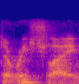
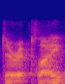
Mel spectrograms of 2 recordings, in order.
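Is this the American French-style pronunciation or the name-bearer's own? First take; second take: American French-style; own. First: The name is said in a French-sounding way. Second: The name is said the way its bearer said it. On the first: This is the usual pronunciation in America. "in America it's usually Dirichlet. We pretend it's French" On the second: This is how the man himself said his name. "Mister Dirichlet does pronounce it Dirichlet"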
